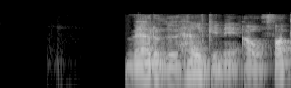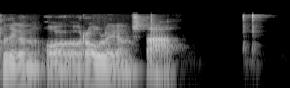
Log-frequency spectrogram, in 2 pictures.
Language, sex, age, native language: Icelandic, male, 40-49, Dutch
